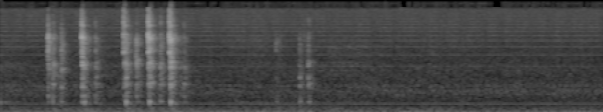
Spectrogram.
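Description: Short bursts of clicks from number keys typed on a computer keyboard, about five quick taps and then two more, close and quiet over a faint room hiss.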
